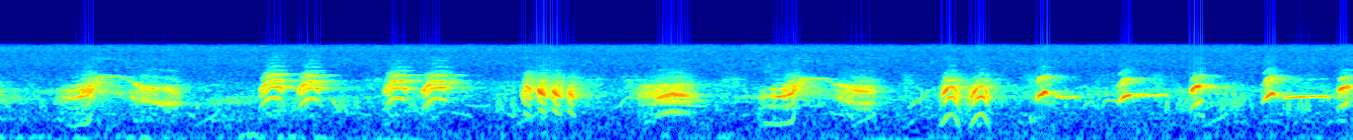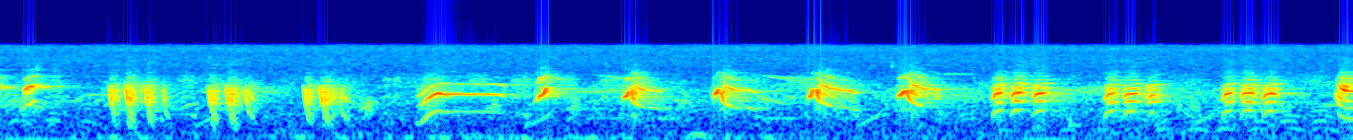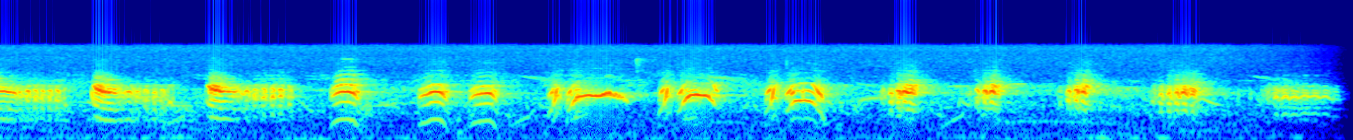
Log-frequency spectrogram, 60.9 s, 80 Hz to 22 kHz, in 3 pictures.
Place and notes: Eurasian Reed Warbler in Alam-Pedja nature reserve
First song in natural speed, then slowed down 6 times.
